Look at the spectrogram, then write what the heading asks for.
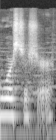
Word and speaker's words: Worcestershire: Apologize for the pronunciations. Don't Talk to Me says, the Worcestershire sauce that you have over here is literally from Worcestershire.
